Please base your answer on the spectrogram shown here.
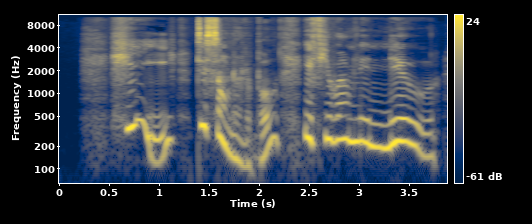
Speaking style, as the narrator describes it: exclaimed Natasha

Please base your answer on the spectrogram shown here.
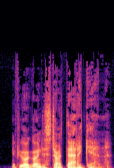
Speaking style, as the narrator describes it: Matt muttered

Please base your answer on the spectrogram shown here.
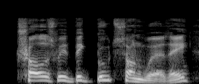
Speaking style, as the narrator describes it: said Glenda, her voice all vinegar

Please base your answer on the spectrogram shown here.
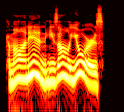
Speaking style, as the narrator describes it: I'm about to shout

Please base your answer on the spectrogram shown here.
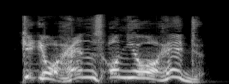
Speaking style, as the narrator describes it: he shouted harshly, tension edging a voice he was, with some small success, struggling to control

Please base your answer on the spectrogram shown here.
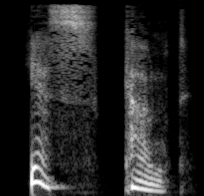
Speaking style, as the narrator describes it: said her ladyship, in her sweetest tones

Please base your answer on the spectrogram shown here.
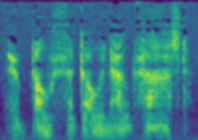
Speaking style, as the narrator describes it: Peggotty whispered with much awe and reverence

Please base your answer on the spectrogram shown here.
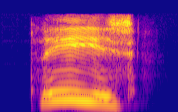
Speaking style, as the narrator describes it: legit begged

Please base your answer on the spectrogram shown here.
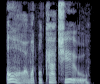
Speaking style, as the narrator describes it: Virginia murmured with a smile

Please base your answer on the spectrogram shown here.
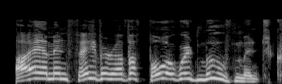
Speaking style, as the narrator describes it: cried one

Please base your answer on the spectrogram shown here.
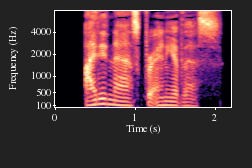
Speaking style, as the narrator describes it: I said quietly

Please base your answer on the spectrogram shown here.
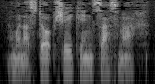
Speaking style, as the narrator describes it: he said quietly

